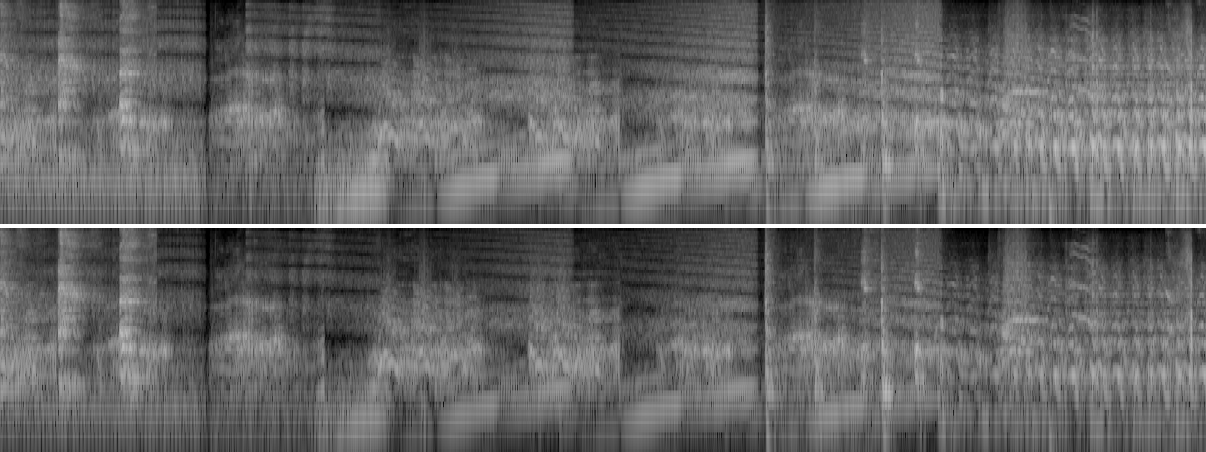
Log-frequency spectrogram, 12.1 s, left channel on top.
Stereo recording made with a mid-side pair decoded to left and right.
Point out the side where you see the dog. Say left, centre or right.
centre.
